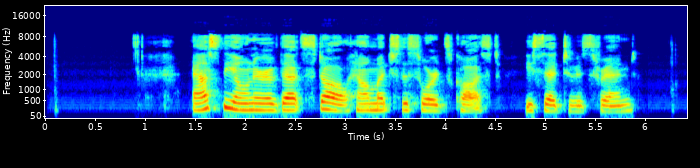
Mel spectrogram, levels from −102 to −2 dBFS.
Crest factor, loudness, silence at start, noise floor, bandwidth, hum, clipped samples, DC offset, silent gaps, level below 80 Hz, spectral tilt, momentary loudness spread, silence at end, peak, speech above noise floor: 18 dB; -26 LUFS; 0.9 s; -76 dBFS; 9.2 kHz; none; under 0.1%; under 0.1%; none; -74 dBFS; -3.5 dB/octave; 13 LU; 0.5 s; -8 dBFS; 51 dB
